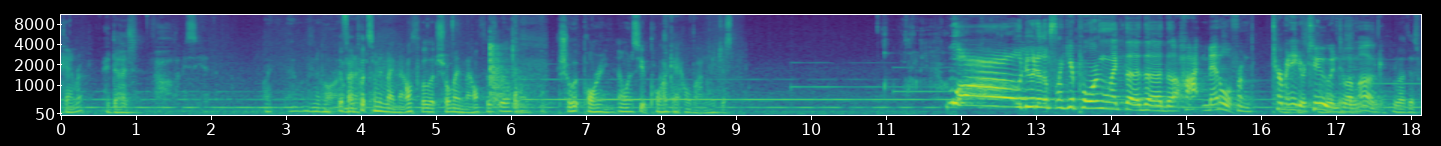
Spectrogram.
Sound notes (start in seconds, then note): 9.8 gentle chiming music; 10.9 coffee splashing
